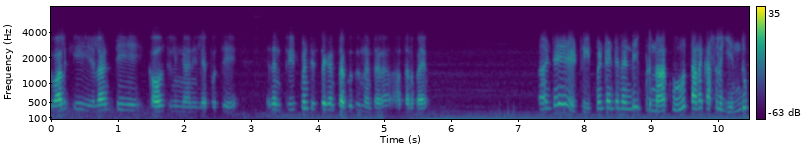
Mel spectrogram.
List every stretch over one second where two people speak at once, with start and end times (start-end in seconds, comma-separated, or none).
none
